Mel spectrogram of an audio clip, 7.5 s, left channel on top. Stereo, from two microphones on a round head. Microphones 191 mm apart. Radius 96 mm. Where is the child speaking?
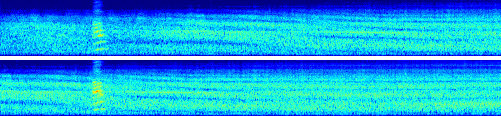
50° right (ahead or behind), 0.9 m.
